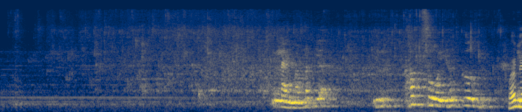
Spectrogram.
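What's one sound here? Water pours into a metal pot.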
